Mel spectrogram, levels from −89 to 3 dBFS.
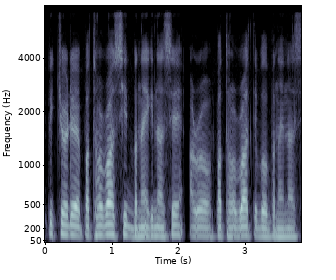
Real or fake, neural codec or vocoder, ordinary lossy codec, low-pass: fake; vocoder, 44.1 kHz, 128 mel bands every 256 samples, BigVGAN v2; none; 7.2 kHz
